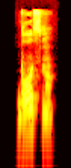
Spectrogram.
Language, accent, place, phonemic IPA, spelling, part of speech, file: French, France, Lyon, /ɡʁos.mɑ̃/, grossement, adverb, LL-Q150 (fra)-grossement.wav
- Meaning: coarsely, roughly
